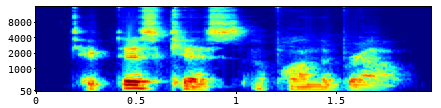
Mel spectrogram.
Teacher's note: take this kiss upon the brow with emphasis on the words kiss and brow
